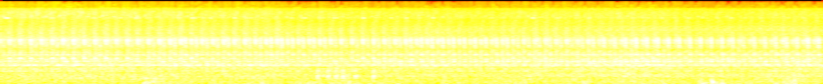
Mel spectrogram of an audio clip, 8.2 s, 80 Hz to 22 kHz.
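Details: Skoda Fabia valve-train ticking at cold idle in the morning: fast, regular light tick about three per second from the top end; noise unchanged after the dealer replaced hydraulic lifters three times (3, then 1, then remaining 12).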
